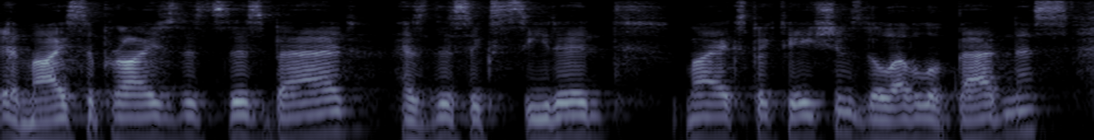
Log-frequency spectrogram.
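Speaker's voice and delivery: plain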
